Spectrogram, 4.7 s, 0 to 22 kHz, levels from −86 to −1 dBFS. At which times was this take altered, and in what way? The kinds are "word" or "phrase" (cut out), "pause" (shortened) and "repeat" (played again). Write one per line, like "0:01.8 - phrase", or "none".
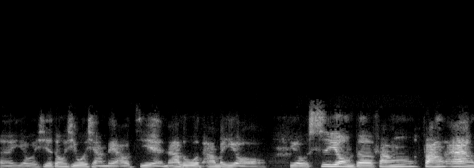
0:02.9 - word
